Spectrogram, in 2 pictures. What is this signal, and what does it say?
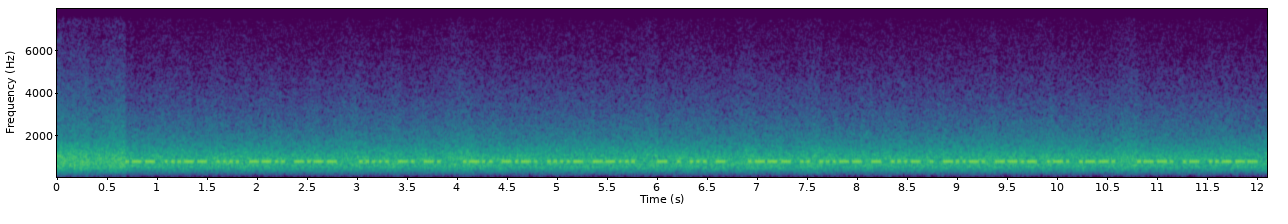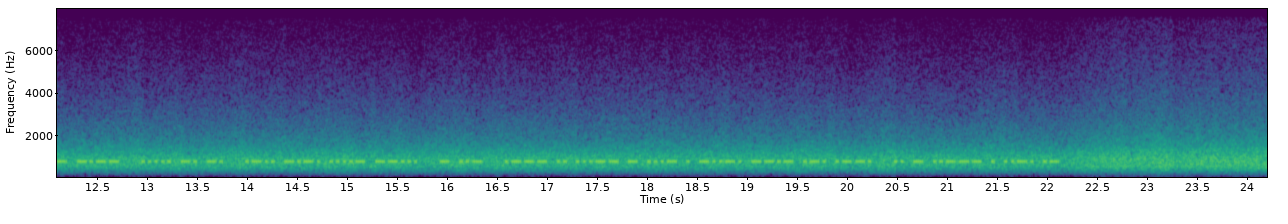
Morse code, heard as a keyed tone, machine-sent, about 37 wpm, 780 Hz, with radio static and a narrow filter. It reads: W3HZY 5NN LC47 TEST JI3TVE/QRP PA2TY 5NN LC47 TU JI3TVE/QRP IT2EFA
